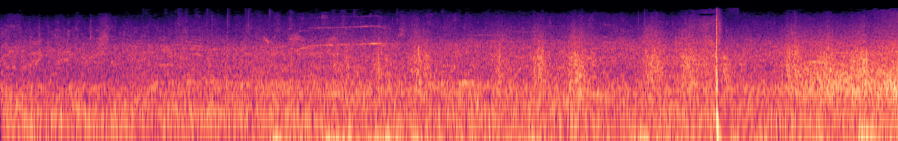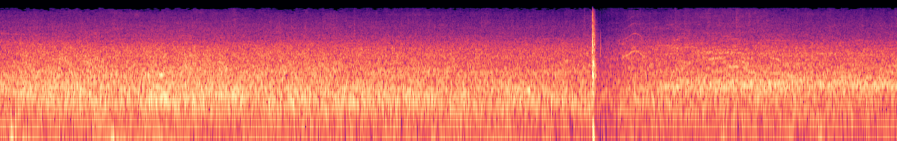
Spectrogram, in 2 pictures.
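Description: A large crowd murmurs and cheers throughout a stadium.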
